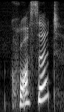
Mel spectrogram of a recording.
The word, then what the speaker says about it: croisette: So he's going to tell us what he's seen so far at Cannes and what the mood is there on the croisette.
